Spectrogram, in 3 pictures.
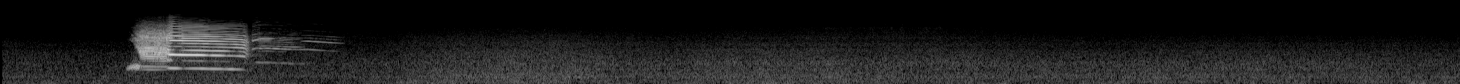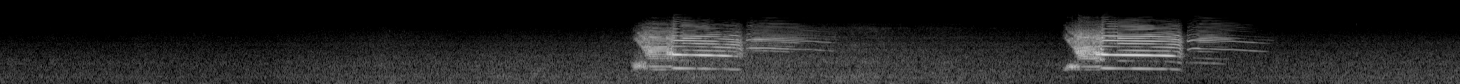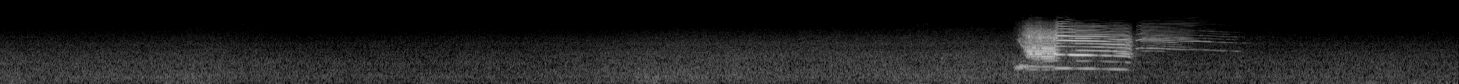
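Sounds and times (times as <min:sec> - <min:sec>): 
light-mantled albatross calling: 0:01.3 - 0:03.4, 0:20.8 - 0:23.4, 0:25.2 - 0:27.4, 0:39.3 - 0:41.8.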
